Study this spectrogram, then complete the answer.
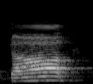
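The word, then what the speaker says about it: talk: देखो तो क्या बताया नियम में कि एल के बाद कोई व्यंजन हो तो एल का उच्चारण नहीं होता। कैसे नहीं होता तो देखो, इसको क्या पढ़ेंगे, काफ, फिर योक, फिर half, बॉक, टॉक, palm, could, should. अब यहाँ पे देखिए तो एल यहाँ का उच्चारण नहीं किया हमने। अब यहाँ पे इसको हमने बाल की नहीं बोला, इसको हमने टाल की नहीं बोला, इसको हमने साल में नहीं बोला, यानी एल साइलेंट है।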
